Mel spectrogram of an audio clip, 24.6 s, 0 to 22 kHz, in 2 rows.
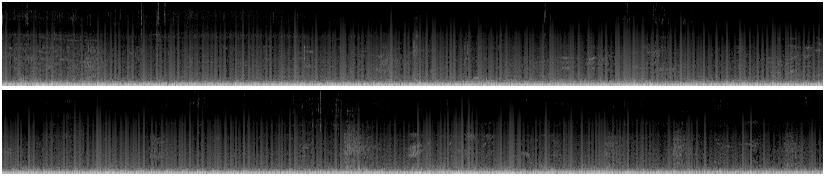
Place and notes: Huangpu River, Shanghai - On the Bank of the river
Sitting on the Bank of the river, The cleaning staff is the rest of the conversation sound, The river running through many ships, Binaural recording, Zoom H6+ Soundman OKM II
